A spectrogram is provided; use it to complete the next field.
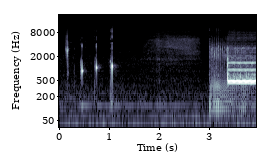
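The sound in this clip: Telephone call being placed: four short tonal beeps like dialing, a stretch of faint hiss, then a sustained telephone ringing tone starting near the end, quiet overall and heard without any voices.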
